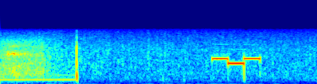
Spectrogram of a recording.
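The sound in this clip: Touch-tone DTMF signals sent over a ham radio repeater to take it down: a tone over hiss, then a sharp click, then after a pause a short burst of clear dual tones.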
